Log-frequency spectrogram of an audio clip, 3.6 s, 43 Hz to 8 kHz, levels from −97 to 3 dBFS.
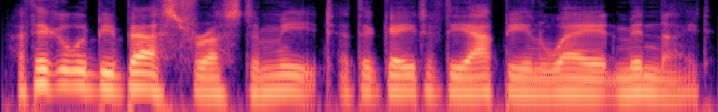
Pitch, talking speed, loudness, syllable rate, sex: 115 Hz, 315 wpm, -19 LUFS, 6.2 syllables/s, male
